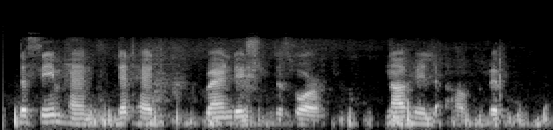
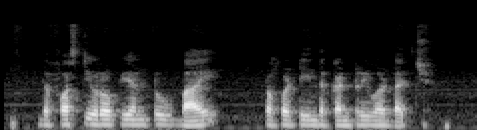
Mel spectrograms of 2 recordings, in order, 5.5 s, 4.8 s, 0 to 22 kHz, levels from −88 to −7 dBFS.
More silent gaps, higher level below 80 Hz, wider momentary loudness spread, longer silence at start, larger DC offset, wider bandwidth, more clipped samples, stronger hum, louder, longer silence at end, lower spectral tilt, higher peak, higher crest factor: neither; second, -66 dBFS vs -50 dBFS; first, 14 LU vs 11 LU; about the same, 0.15 s vs 0.1 s; neither; first, 8 kHz vs 7.2 kHz; neither; neither; second, -27 LUFS vs -23 LUFS; second, 0 s vs 0.3 s; second, -6 dB/octave vs -9.5 dB/octave; second, -8 dBFS vs -2 dBFS; about the same, 20 dB vs 20 dB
